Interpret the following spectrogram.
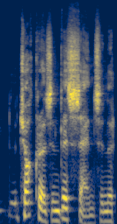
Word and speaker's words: chakra: And chakra means wheel. It's pronounced, by the way, like chocolate, chakra, not shakra. Shakra, as in sugar, is a kind of very Western pronunciation, but the word is chakra, as in chocolate.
